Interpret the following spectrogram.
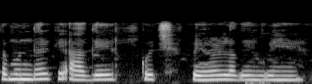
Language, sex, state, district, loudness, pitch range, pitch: Hindi, female, Uttar Pradesh, Lucknow, -15 LUFS, 210-230 Hz, 220 Hz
